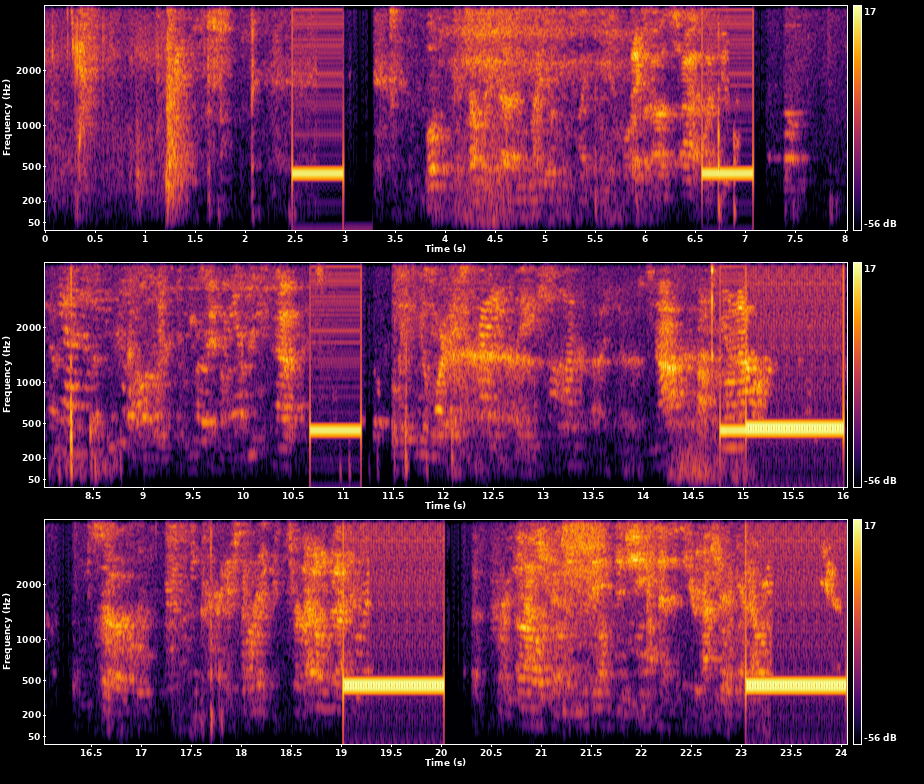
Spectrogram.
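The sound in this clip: Telephone ringing tones while a call is transferred to voicemail: six steady, evenly spaced tones, the later ones a little longer, sounding over continuous muffled talk and background noise.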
